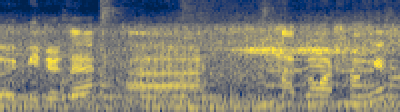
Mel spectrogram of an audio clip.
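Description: A man's voice talking over a steady low rumble of street traffic.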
